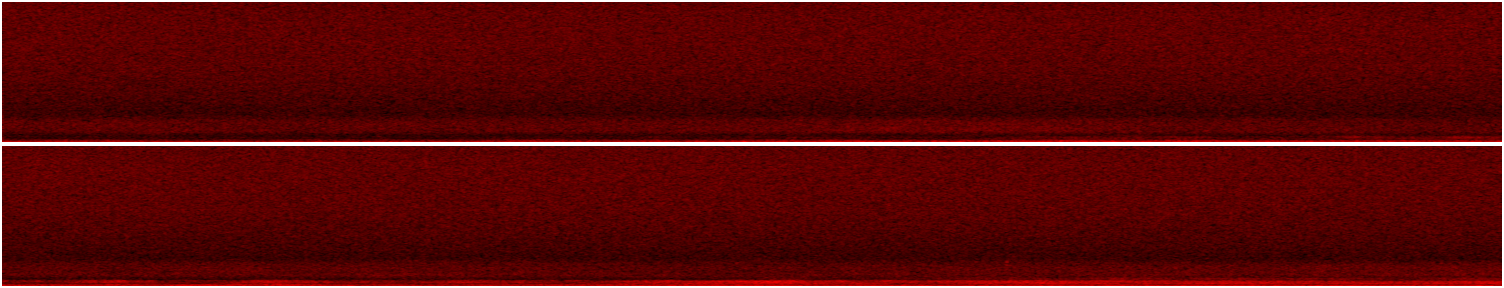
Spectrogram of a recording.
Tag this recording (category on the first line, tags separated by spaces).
Soundscapes > Nature
field-recording raspberry-pi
